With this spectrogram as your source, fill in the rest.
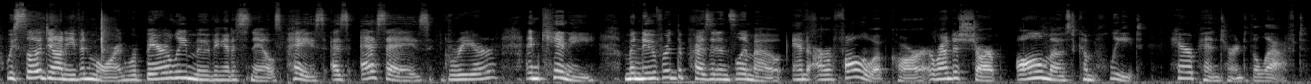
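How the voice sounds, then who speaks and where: A woman's voice: fairly high pitch, animated, moderate pace, few pauses, darkish tone. A woman reading a book aloud and breaking off to explain and point things out to the viewer. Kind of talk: read-aloud narration with explanatory commentary.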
